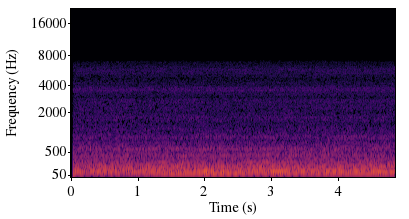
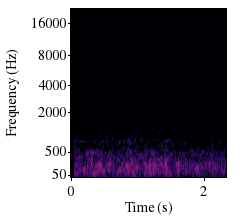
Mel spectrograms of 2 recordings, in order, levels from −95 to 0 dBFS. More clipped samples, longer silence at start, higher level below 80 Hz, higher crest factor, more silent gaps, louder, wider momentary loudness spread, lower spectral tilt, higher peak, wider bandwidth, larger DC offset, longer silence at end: neither; about the same, 0 s vs 0.05 s; first, -54 dBFS vs -80 dBFS; second, 12 dB vs 18 dB; neither; first, -46 LUFS vs -67 LUFS; about the same, 3 LU vs 3 LU; about the same, -8 dB/octave vs -9 dB/octave; first, -32 dBFS vs -48 dBFS; first, 7.4 kHz vs 5.4 kHz; neither; about the same, 0 s vs 0 s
